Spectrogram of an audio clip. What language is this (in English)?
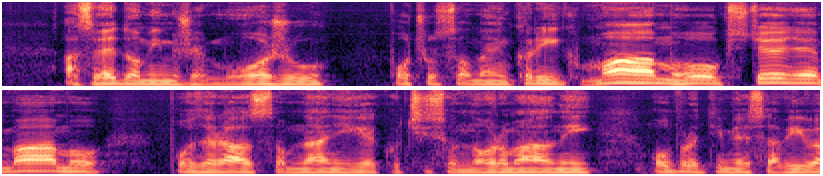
Slovak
